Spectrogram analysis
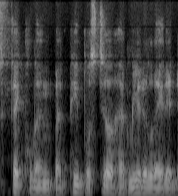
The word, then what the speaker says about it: Ficklin: liz i'm going to my last name um is only two syllables and it's ficklin but people still have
